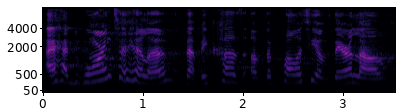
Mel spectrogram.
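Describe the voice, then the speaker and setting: A woman's voice: a little high, expressive, brisk, a little hiss or hum. A middle-aged woman with a Barbadian accent giving an earnest, emotional toast at a wedding reception. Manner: earnest, emotional, warm-spoken. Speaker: wedding guest giving a greeting. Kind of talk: heartfelt toast. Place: large reception hall. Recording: reverberant hall with faint ambience.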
